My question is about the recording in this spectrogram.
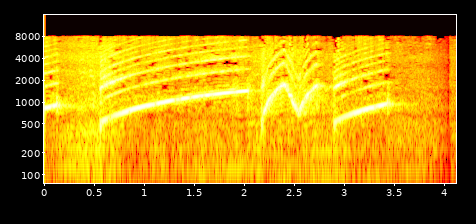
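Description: Police siren sounding in short bursts: one long rising wail, then two quick up-and-down yelps, then a shorter rise that cuts off.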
